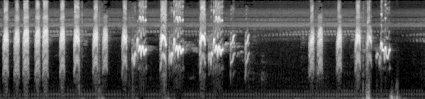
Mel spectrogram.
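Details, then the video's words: Afternoon calling by a male sooty-headed bulbul challenging a rival: a rapid run of about ten clipped chirps, then gurgling, tumbling phrases, a silent gap, and more chirps ending in a bubbly flourish. "Suara Burung Kutilang jantan Memanggil lawan di sore hari"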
